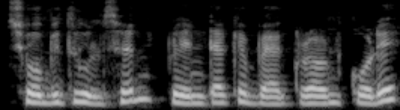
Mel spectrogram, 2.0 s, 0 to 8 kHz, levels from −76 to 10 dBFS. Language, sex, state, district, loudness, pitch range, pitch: Bengali, female, West Bengal, Jhargram, -17 LUFS, 200-245 Hz, 215 Hz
